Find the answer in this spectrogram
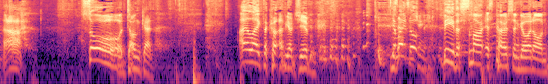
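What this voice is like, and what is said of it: Gruff, strong Scottish accent. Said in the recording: “It got a little gruffer and a little stronger. ... It got way more Scottish.”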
